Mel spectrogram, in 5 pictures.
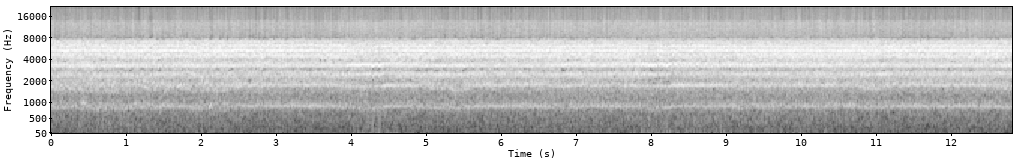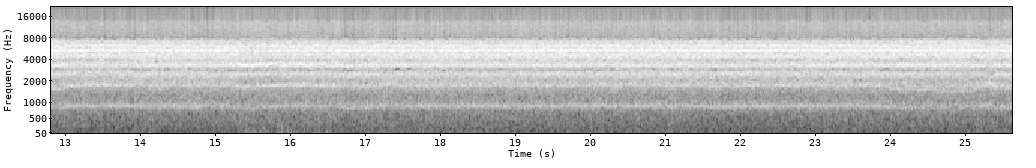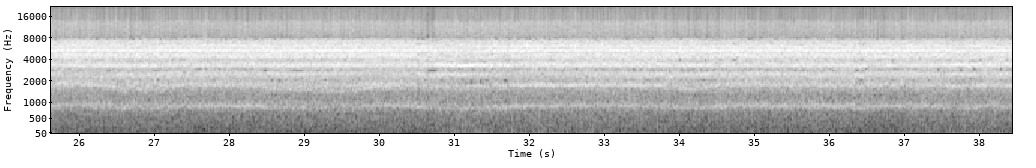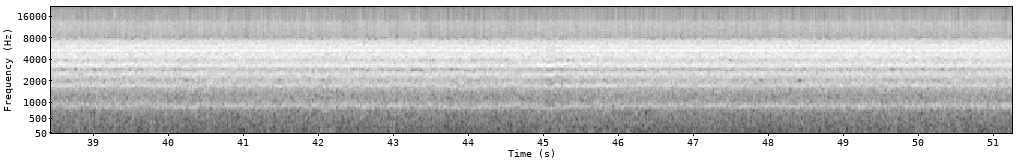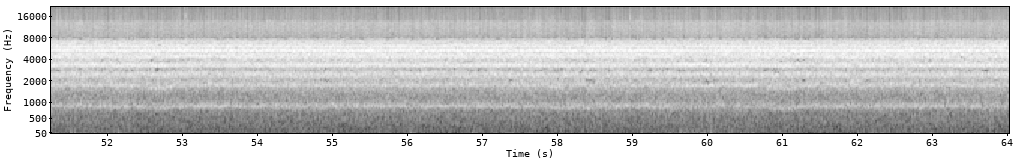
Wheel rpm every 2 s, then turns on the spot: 210, 230, 220, 230, 230, 230, 230, 230, 230, 230, 230, 230, 220, 230, 220, 220, 230, 230, 230, 230, 230, 230, 230, 230, 230, 230, 230, 230, 230, 230, 230, 240.
none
